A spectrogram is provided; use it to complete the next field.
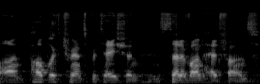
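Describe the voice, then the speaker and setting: A man speaks with an American accent. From United States, emigrated from Odessa, Ukraine at about four. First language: Russian. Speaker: nonprofit executive director, advocate. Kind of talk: interview. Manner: calm, hesitant with fillers.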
